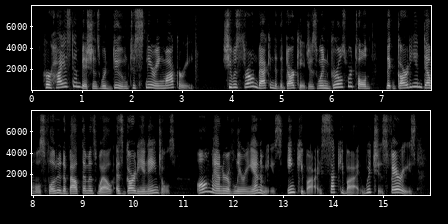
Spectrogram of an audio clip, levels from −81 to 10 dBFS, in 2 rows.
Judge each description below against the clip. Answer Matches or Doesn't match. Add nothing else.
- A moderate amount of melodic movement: Doesn't match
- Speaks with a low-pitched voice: Doesn't match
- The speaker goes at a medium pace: Matches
